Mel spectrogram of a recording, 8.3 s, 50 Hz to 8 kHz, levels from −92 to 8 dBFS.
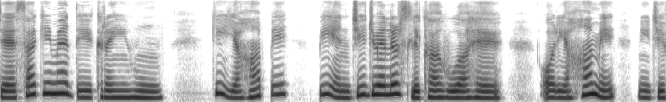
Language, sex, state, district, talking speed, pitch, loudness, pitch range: Hindi, female, Goa, North and South Goa, 135 wpm, 195 Hz, -15 LUFS, 185-270 Hz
